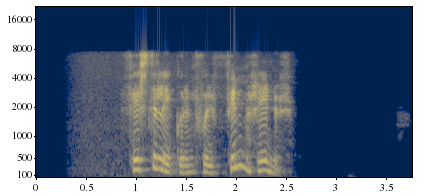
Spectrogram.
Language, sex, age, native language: Icelandic, female, 30-39, Icelandic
